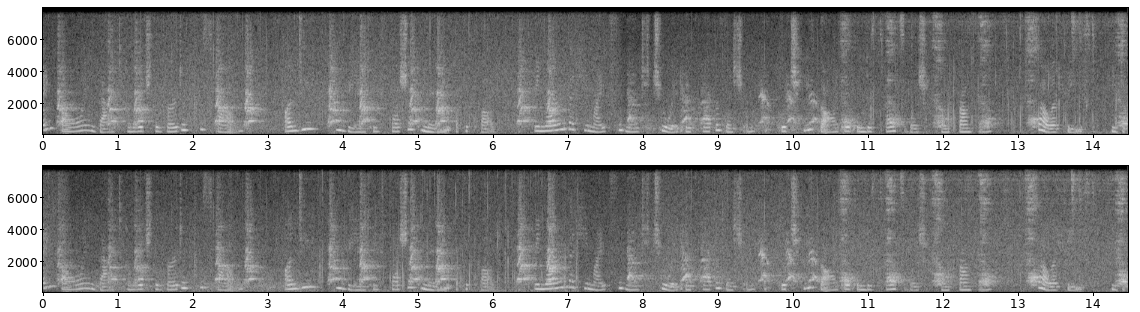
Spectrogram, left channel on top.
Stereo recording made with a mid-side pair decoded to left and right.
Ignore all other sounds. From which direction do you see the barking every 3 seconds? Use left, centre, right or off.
left, centre, right, right, right.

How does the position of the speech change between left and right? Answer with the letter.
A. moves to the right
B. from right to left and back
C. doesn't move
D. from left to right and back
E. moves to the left
C.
